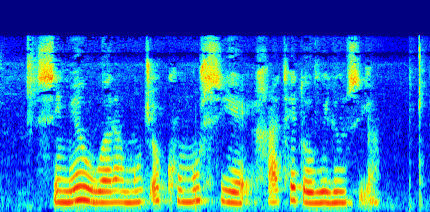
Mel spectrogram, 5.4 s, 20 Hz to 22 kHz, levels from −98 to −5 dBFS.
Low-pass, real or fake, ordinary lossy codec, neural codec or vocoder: 10.8 kHz; real; AAC, 64 kbps; none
